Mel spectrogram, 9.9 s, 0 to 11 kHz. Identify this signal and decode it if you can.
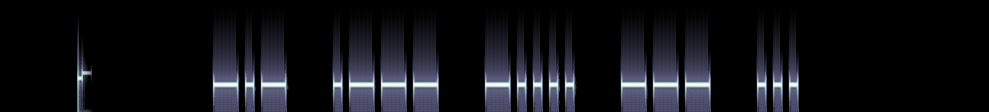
Morse code, heard as a keyed tone, about 15 wpm, spaced as for 11 wpm, 700 Hz. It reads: KJ6OS
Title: USA Call Signs - 2x Character Spacing - 15wpm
